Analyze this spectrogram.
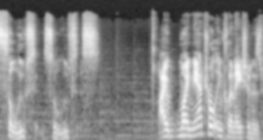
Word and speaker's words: Seleucus: After the fall of Mesopotamia and Persia to Seleucus, I never know if that's a hard C or a soft C. I think it's Seleucus.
